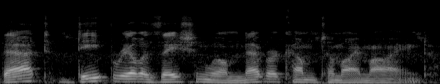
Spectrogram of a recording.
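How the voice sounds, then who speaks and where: A man reading poetry aloud and discussing it informally, in an unrehearsed, halting way. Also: lowish voice, gravelly, darkish tone. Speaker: poetry reader and host. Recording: faint background ambient noise.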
